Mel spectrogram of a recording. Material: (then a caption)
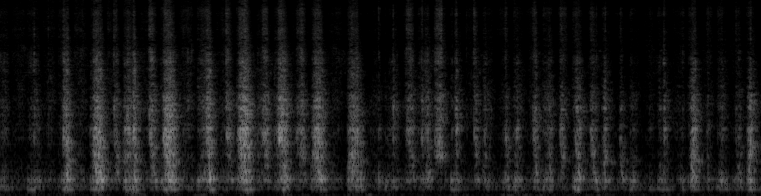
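Coated paper. A wooden stylus scratches vigorously back and forth across a flat black coated scratch-art card. The result is a fast, fairly regular run of dry, raspy strokes with a gritty mid-range tone. The strokes are louder and denser at first, then become lighter and quicker toward the end.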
